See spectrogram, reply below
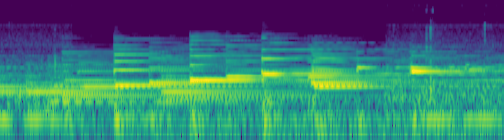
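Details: Soft piano music with sustained chords and a few melodic notes, no animal voices.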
